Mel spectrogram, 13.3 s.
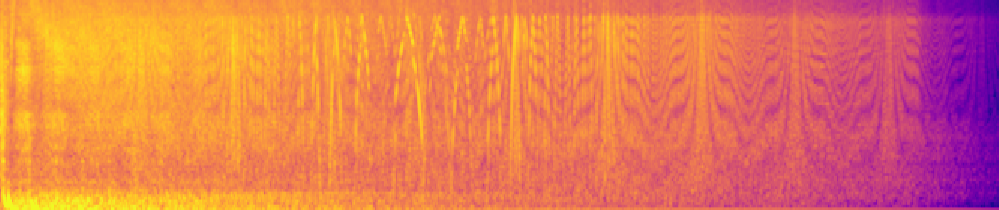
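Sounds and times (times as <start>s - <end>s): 
hall kick drum: 0.0s - 7.3s.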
